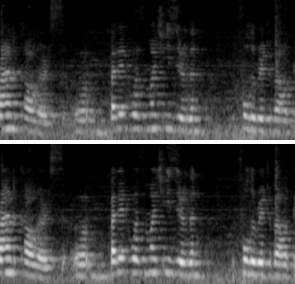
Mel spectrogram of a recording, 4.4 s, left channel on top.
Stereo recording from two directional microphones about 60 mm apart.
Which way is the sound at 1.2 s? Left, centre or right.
Left.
